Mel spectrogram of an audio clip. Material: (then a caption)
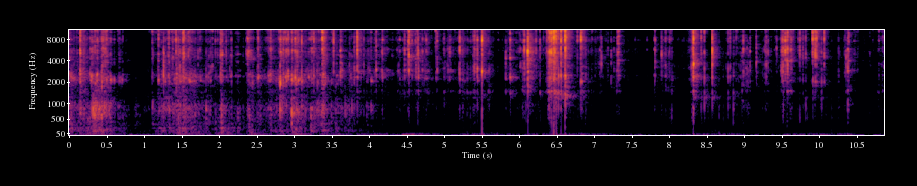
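Shell. Fingertips with medium nails scoop a handful of small, hollow, empty blue-black mussel shell halves from a pile on a board and rub and clink them together in cupped hands. The sound is a quiet, bright, dry clatter of rapid clicks and scraping rustles with almost no low end and no ring.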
